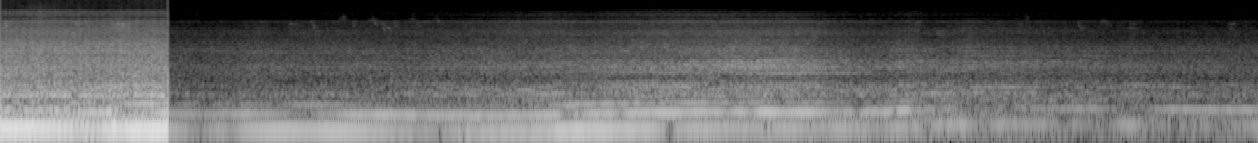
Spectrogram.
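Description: Low background rumble, loud for the first second and a half, then cutting off abruptly to a faint, steady low hum.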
